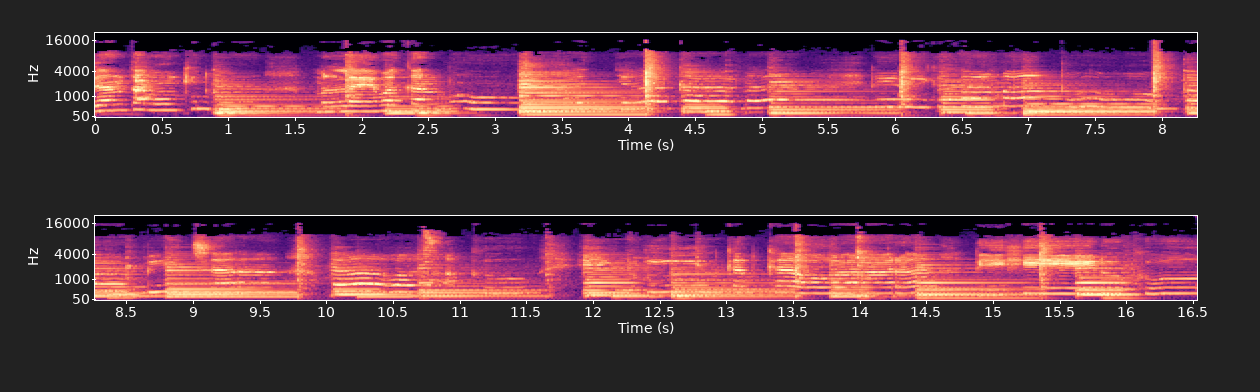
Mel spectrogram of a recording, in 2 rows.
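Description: Taylor 214ce-N nylon-string acoustic-electric guitar fingerpicked through the song's chorus in jazzy seventh and eleventh chords (major 7, minor 7, 11), a new chord struck every second or so and left to ring, with a couple of brief breaks.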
